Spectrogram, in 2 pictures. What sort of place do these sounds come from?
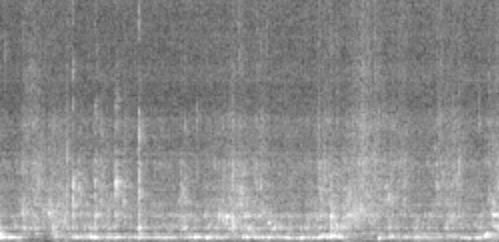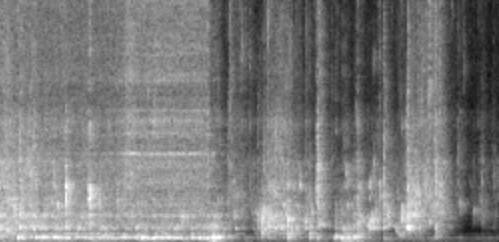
restroom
